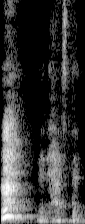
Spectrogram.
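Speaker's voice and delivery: unvoiced whispered answer. Shown as a demonstration.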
